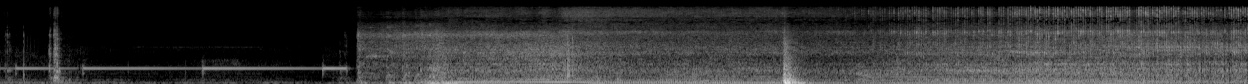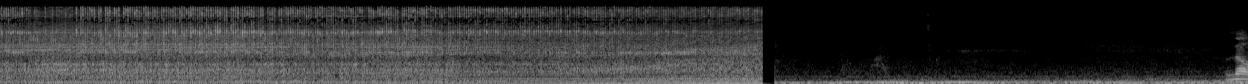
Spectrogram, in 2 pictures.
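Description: A 2013 Chevrolet Equinox engine runs roughly and unevenly for a long stretch, loud and close, with a brief sharp knock partway through and quieter surroundings before and after.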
